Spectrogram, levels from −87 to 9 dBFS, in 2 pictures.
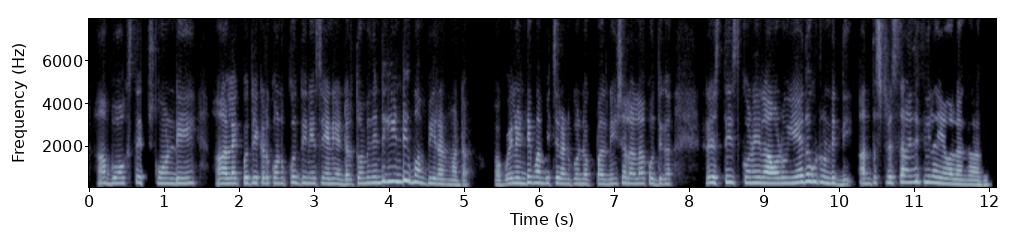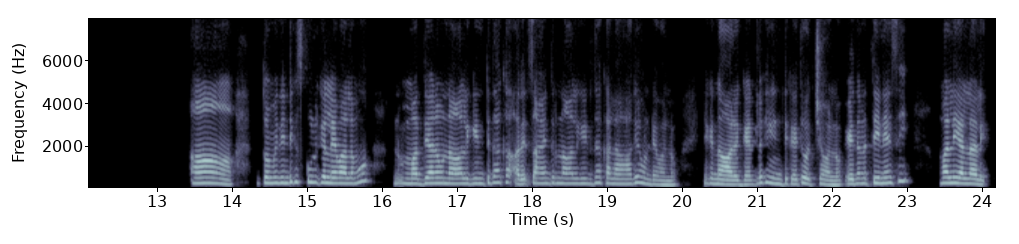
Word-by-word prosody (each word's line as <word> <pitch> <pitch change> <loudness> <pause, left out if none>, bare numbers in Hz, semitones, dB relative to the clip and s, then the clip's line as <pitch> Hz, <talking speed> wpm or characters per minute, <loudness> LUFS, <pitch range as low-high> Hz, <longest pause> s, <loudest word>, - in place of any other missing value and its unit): ఆహ్, 260 - 0
బాక్స్ 255 0 -3
తెచ్చుకోండి 250 -3 -2 0.5
ఆహ్, 245 - +4
లేకపోతే 260 +2 0
ఇక్కడ 255 0 -2
కొనుక్కొని 255 +1 -3
తినేసేయండి 255 -2 -2
అంటారు. 215 -1 -3
9కి 275 +6 +1
ఇంటికి 360 0 +4
పంపియరనమాట. 225 -7 -2 0.5
ఒకవేళ 235 +6 -2
ఇంటికి 280 +3 0
పంపిచ్చారనుకోండి 235 -3 -1
ఒక 220 - -19
10 220 - -1
నిమిషాలు 240 +2 -3
అలా 245 +1 -1
కొద్దిగా 230 -1 -3 0.5
రెస్ట్ 275 -1 0
తీసుకొని 275 -2 -1
రావడం 255 +1 +5 0.2
ఏదో 320 +3 +3
ఒకటుండిద్ది. 260 -10 -1 0.2
అంత 240 +3 -7
స్ట్రెస్సనేది 295 +2 0
ఫీలయ్యేవాళ్ళం 240 -8 +1
గాదు. 195 -1 -2 1.5
ఆ! 255 - +4 0.9
9కి 270 +3 +1
స్కూలుకెళ్ళేవాళ్ళము. 275 -2 +3 0.7
మధ్యాహ్నం 255 +2 +4
4 240 +2 0
దాకా 290 +1 -1
అదే 220 0 +1
సాయంత్రం 250 +1 -2
4 240 0 -3
దాకా 275 -2 -3
అలాగే 230 +4 -1
ఉండేవాళ్ళం. 195 -4 -2 0.4
ఇక 240 - -5
4 200 -2 +5
గంటలకి 275 +8 -2
ఇంటికైతే 225 +1 -1
వచ్చేవాళ్ళం. 200 -5 -2
ఏదన్నా 240 +1 -2
తినేసి 265 +6 +2 0.5
మళ్ళీ 265 0 +6
యెళ్ళాలి. 230 -5 +4
250 Hz, 125 wpm, -23 LUFS, 230-270 Hz, 1.5 s, మళ్ళీ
